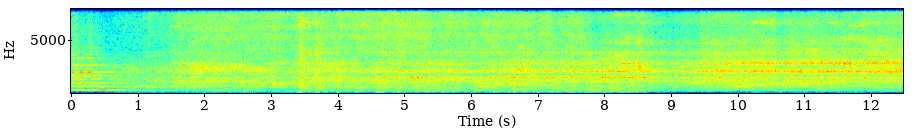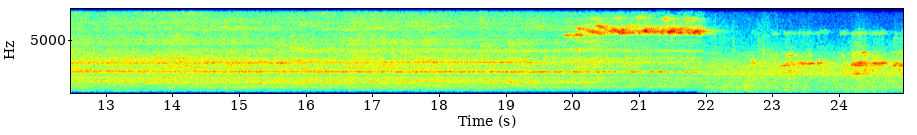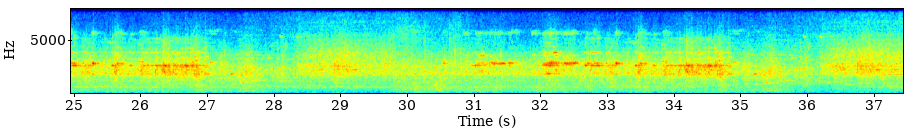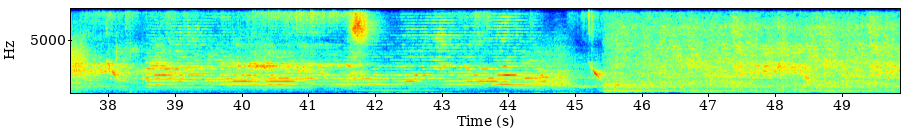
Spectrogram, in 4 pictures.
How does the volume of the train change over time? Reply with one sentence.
The volume of the train stays about the same.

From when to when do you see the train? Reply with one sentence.
The train can be heard from 0.0 to 49.8 s.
